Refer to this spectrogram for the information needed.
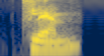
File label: "phlegm", Indian; Dictionary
